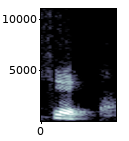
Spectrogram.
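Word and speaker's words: folk: जैसे कि फोक।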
